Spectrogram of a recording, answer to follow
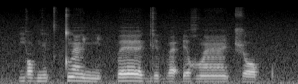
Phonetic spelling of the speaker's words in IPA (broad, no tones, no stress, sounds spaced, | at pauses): j ɔ ɡ ẽ t͡s tʷ æ̃ ə̯ ɲ ẽ ʔ p ɛː ɡ e b æ ʔ e ʁʷ æ̃ː t͡ʃ ɔ p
